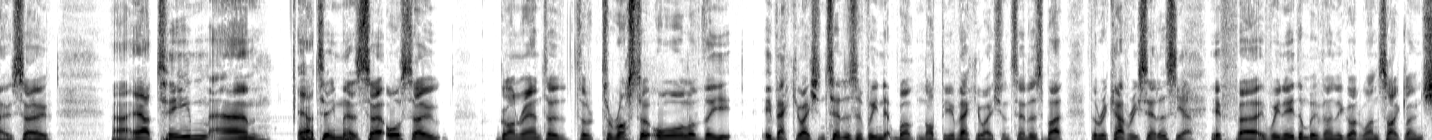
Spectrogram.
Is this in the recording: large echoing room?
no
